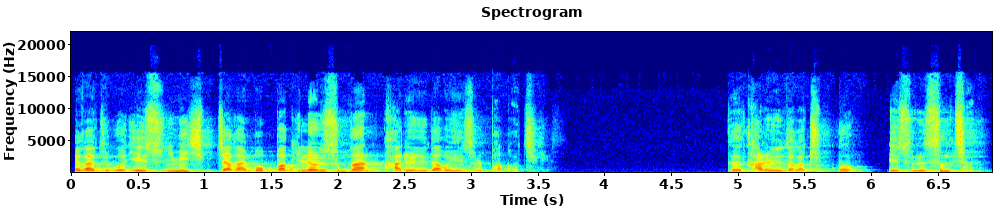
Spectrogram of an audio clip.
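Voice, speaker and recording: High-voiced man preaching animatedly. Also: fast. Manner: animated storytelling, acting out quoted voices. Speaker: missionary preacher. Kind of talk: sermon.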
